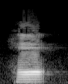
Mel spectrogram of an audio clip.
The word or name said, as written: he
